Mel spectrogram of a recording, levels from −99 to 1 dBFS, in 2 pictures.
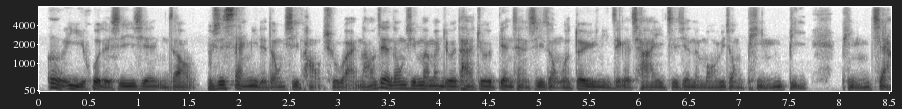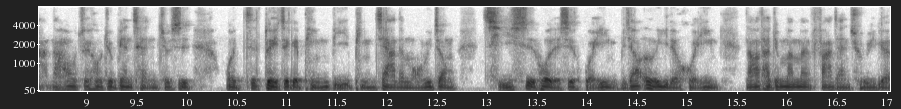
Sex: male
